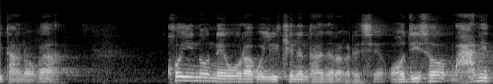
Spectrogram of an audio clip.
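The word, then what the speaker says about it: κοινωνέω: 나누어 갔다라는 이 단어 공급하다라고 번역된 이 단어가 코이노네오라고 읽히는 단어라고 그랬어요. 어디서 많이 듣던 발음이 나오죠.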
